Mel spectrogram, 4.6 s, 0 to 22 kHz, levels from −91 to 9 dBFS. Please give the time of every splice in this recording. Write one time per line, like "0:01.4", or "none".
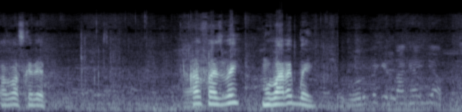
0:03.4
